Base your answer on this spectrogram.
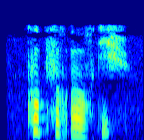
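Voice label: "kupferartig", Alsatian, Bas Rhin, cuivré; vin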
